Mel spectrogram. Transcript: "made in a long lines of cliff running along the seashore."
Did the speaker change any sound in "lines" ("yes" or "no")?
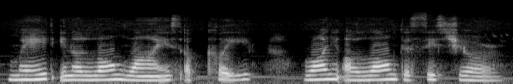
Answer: yes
